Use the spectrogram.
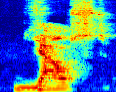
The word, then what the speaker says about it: Joost: Joost. Joost. Oh. Joost. Joost. Joost. No, Y-O-O-S-T. That is the phonetic way to write down my name and say it right.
